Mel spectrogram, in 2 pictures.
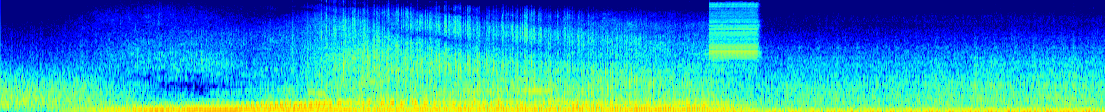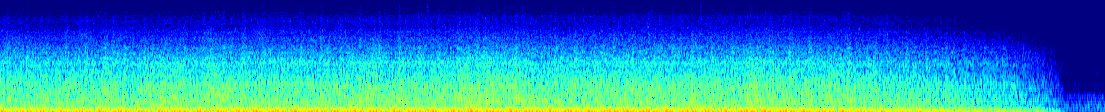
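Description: Car engine and tyre noise on wet asphalt, heard from inside the car, with the engine note rising for a couple of seconds about a second in and then holding. About seven seconds in there is a brief high click, then a lower steady rumble with a fast flutter that cuts off suddenly near the end.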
